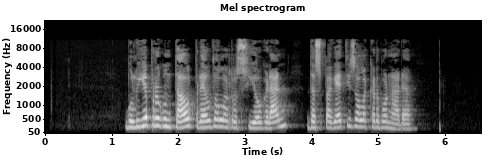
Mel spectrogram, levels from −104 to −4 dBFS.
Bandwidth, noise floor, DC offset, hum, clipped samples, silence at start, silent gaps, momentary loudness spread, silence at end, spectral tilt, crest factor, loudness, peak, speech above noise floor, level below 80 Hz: 11.5 kHz; -86 dBFS; under 0.1%; none; under 0.1%; 1.2 s; none; 11 LU; 1.05 s; -3 dB/octave; 20 dB; -25 LUFS; -6 dBFS; 61 dB; -82 dBFS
